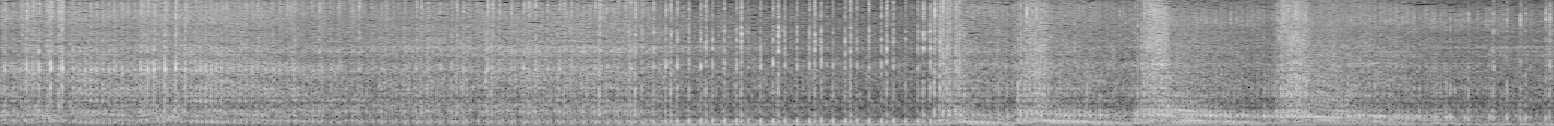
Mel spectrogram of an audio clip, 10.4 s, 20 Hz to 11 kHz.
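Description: Harley-Davidson Sportster Forty-Eight's 1200 cc air-cooled V-twin, with a new exhaust system, running and being revved. About six seconds in come four quick throttle blips, the revs falling back after each one.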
